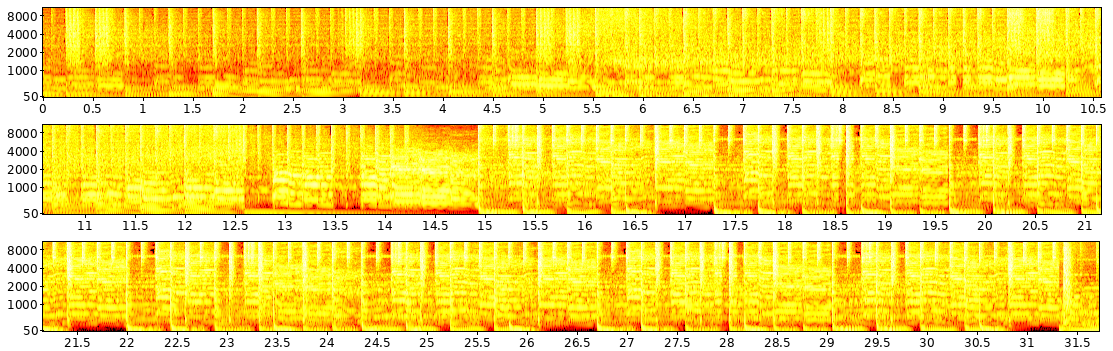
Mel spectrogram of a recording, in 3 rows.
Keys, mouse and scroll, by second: 1.2 click, 16.4 click, 18.7 a, 19.0 click, 20.4 i, 20.7 click, 21.9 a, 22.2 click, 25.7 click, 28.5 i.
